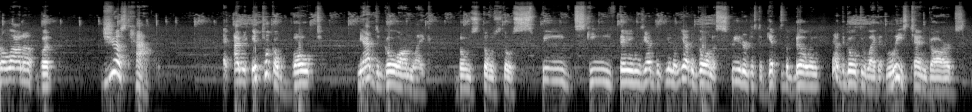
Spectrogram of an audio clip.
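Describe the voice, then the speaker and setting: A man playing a flustered, earnest character with a halting, emphatic delivery in a story-game reading. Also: a little high, expressive, rough recording. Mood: baffled, incredulous. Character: flustered, incredulous man confronting a friend, earnest. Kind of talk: amateur dialogue reading of an interactive story game. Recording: music under the voice.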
